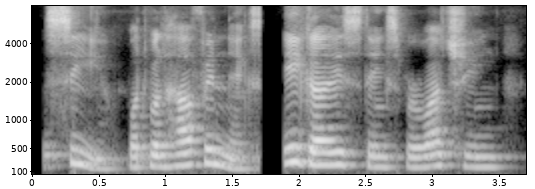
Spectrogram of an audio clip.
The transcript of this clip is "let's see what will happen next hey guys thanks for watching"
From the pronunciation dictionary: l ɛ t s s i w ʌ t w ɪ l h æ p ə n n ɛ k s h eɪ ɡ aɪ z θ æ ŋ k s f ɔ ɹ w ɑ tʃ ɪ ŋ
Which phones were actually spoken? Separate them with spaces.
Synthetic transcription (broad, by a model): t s s i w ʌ t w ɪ l h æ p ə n n ɛ k s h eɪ ɡ aɪ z t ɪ ŋ k s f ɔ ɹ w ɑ tʃ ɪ ŋ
